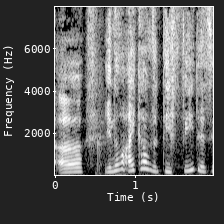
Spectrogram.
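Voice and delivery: put-on squeaky anime girl voice, slowed down; high girly voice. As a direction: play a timid anime girl. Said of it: "She's like".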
